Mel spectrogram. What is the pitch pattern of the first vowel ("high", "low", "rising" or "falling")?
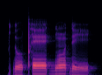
low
